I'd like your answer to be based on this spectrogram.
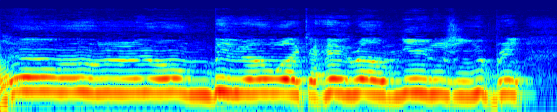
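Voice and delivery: mock very high snapping rant, drawn-out "oh". Retelling how a father went on a rant, imitating someone snapping. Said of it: "just snapping".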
